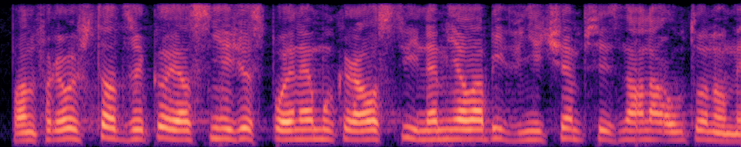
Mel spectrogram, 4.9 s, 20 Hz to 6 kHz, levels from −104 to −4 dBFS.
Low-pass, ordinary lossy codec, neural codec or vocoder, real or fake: 5.4 kHz; none; vocoder, 22.05 kHz, 80 mel bands, WaveNeXt; fake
